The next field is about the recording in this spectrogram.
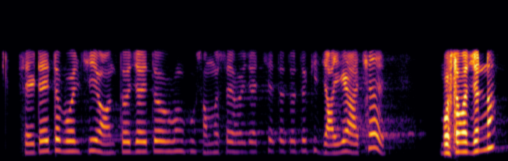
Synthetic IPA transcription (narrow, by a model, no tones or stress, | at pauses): sejʈait̪ɔbolt͡ʃʰiɔnt̪ɔɾd͡ʒajt̪oɦũkʰũbsɔmɔsjaɦojd͡ʒat͡ʃʰet̪ɔt̪ot̪okid͡ʒajɡaːt͡ʃʰe | bosɔmad͡ʒonːɔ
